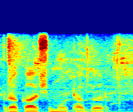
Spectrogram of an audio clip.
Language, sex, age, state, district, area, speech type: Marathi, male, 18-30, Maharashtra, Thane, urban, read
